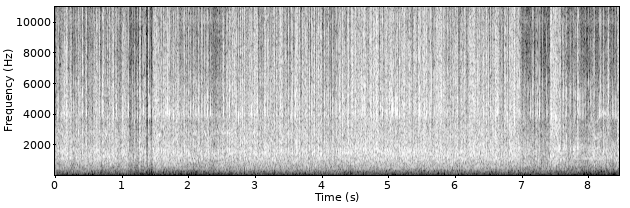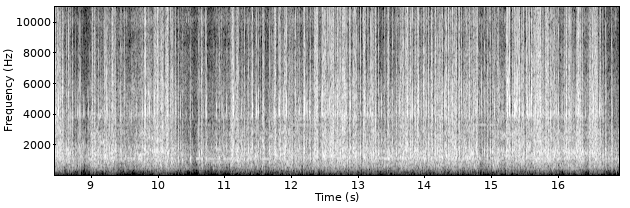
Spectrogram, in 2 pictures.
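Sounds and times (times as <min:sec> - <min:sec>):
radio-controlled car running: 0:00.0 - 0:16.9.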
